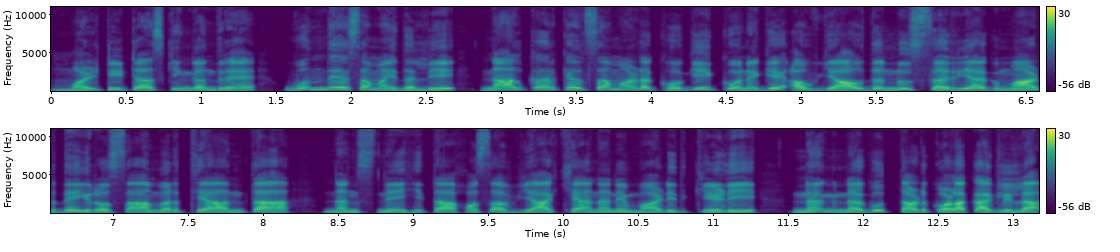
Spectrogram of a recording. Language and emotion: Kannada, happy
